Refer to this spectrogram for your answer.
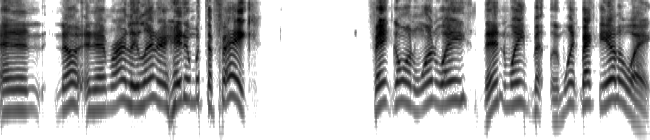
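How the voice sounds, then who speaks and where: A man shouts in a raised, projected voice, excited and energetic, with an extremely high pitch and a bright, sharp tone. He keeps a moderate pace and ordinary pitch variation, in a dry, close sound with no echo. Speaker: sports radio play-by-play announcer. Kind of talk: live sports play-by-play commentary. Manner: excited, energetic.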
